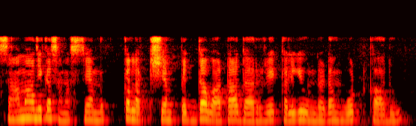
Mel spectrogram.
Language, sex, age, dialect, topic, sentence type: Telugu, female, 18-24, Southern, banking, statement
